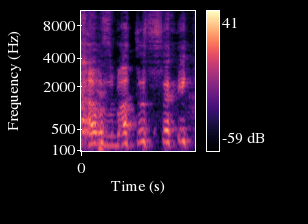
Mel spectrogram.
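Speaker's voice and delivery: laughing through the words. Real, not acted. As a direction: repeat the tease, laughing. Repeats tease while laughing.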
